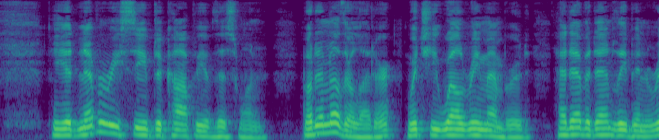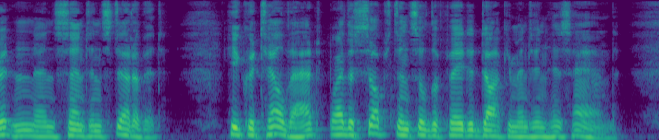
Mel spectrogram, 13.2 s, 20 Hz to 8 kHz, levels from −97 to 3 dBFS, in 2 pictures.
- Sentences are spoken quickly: No, average, 175 wpm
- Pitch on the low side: Yes, low, 125 Hz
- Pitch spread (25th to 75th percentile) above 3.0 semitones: Yes, average, 4.6 semitones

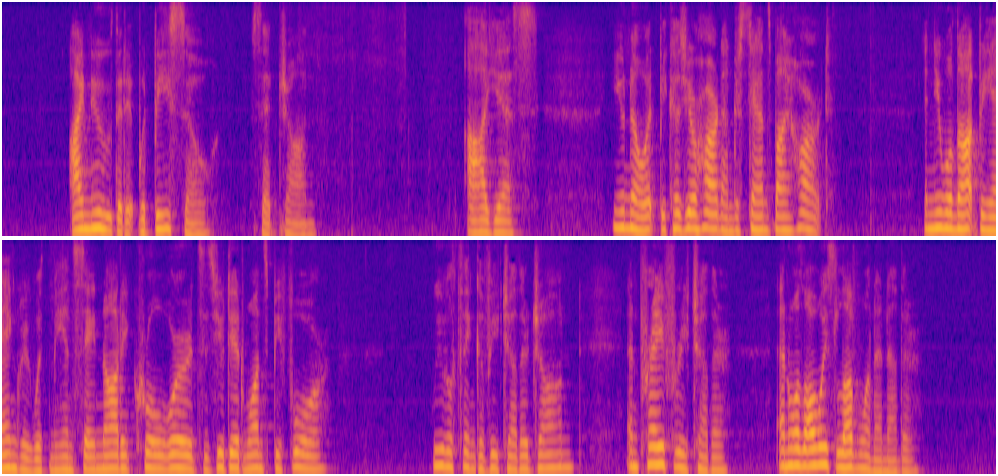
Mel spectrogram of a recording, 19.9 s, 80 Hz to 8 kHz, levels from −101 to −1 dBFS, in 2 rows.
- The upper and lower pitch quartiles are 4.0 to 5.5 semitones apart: No, average, 3.1 semitones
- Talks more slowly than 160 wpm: No, average, 170 wpm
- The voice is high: No, medium, 170 Hz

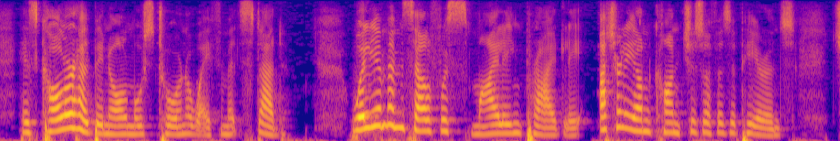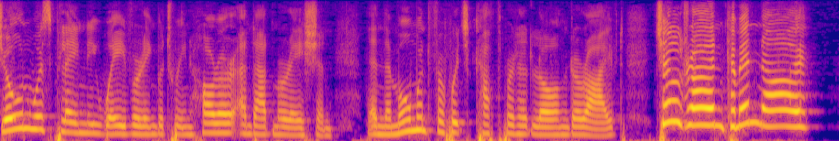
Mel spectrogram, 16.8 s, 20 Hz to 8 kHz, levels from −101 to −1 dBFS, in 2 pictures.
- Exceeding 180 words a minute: No, average, 145 wpm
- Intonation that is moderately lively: No, wide, 7.3 semitones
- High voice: Yes, high, 200 Hz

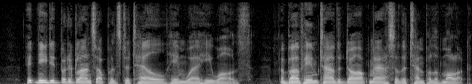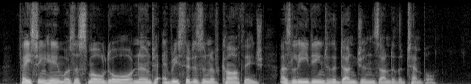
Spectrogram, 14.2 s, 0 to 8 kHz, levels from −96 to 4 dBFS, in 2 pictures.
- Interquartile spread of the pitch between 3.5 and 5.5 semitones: No, average, 2.7 semitones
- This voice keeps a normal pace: Yes, average, 180 wpm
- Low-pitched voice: Yes, low, 120 Hz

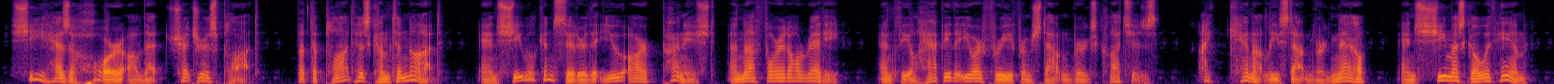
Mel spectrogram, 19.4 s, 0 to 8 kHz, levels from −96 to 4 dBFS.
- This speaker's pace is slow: No, average, 150 wpm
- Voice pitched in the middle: No, low, 100 Hz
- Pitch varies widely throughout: Yes, wide, 6.5 semitones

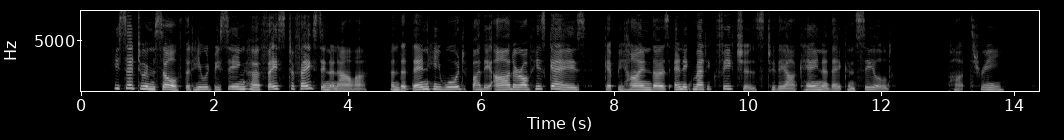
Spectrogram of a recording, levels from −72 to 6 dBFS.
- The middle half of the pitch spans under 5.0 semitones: Yes, average, 4.5 semitones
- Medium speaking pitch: No, high, 210 Hz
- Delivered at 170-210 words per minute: No, average, 160 wpm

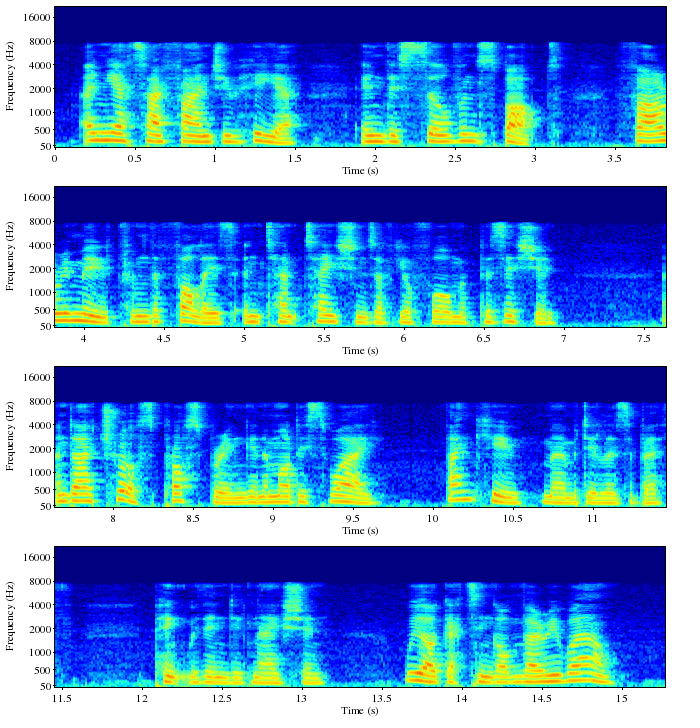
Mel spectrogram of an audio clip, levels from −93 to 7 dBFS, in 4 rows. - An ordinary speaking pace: Yes, average, 165 wpm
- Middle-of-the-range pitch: Yes, medium, 160 Hz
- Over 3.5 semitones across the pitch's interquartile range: Yes, average, 3.9 semitones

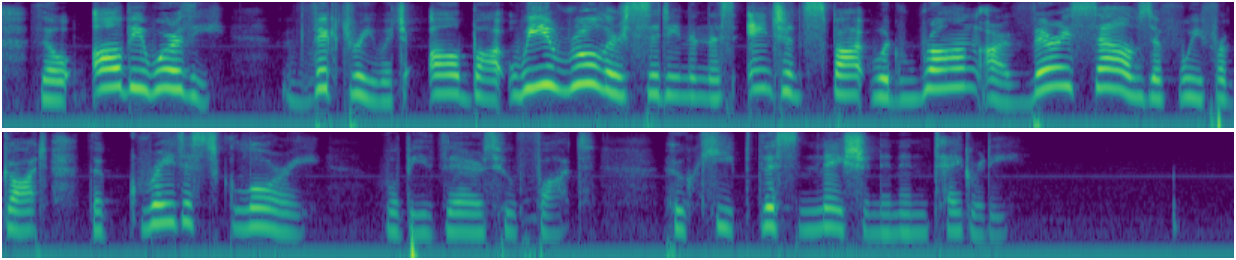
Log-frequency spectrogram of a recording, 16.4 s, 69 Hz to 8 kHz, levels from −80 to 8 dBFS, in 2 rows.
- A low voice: No, high, 225 Hz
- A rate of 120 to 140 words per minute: Yes, slow, 135 wpm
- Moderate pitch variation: No, wide, 5.8 semitones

